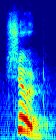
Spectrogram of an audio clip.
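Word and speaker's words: should: डी से पहले है तो क्या हो जाएगा silent कुड वुड शुड clear हो गया यहां पे सब में क्या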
